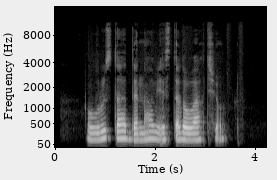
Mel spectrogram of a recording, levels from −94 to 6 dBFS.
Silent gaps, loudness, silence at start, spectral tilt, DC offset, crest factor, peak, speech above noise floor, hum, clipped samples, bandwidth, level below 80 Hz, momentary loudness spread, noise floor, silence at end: none; -24 LUFS; 0.65 s; -8 dB/octave; under 0.1%; 18 dB; -8 dBFS; 51 dB; none; under 0.1%; 11 kHz; -64 dBFS; 13 LU; -75 dBFS; 0.85 s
